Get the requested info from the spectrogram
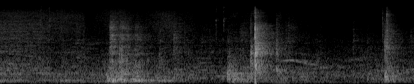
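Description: Eraser rubbing across a whiteboard in a short burst of strokes. A sharp knock comes just past halfway and a smaller click near the end.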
